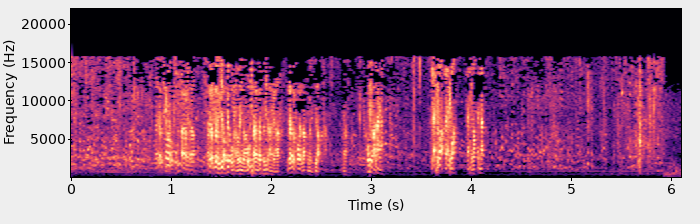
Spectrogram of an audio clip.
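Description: Adhesive tape being pulled off rolls: a run of short, harsh, screeching bursts between about one and four seconds in. Faint steady tones run underneath.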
